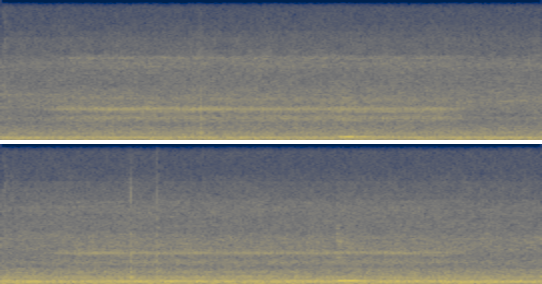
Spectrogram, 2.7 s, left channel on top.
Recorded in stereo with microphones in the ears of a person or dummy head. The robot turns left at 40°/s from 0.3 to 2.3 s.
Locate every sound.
1.7 s a cowbell: 30° right (ahead or behind), 1.5 m; by 1.9 s 20° right (ahead or behind), 1.5 m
